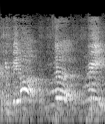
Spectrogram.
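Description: A group of children's voices calling out together, several rising-and-falling calls in quick succession, with little or no music under them.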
